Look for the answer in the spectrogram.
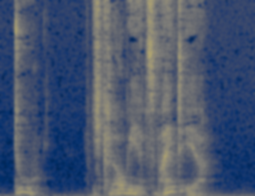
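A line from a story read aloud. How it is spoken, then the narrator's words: Excited, quiet voice. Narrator (German): aufgeregt, und leise sagte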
